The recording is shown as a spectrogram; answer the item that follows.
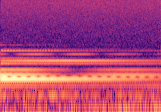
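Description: A piano chord left to ring, its notes sustaining and slowly dying away, with no new note struck.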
